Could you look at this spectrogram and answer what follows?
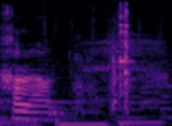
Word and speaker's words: Jalón: 7:30 and we are in Jalón, which is spelt like that in the Spanish, but it's pronounced J-A-L-O-N with a silent A, Jalón.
